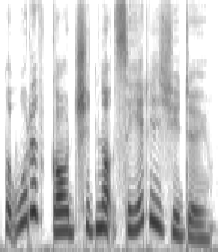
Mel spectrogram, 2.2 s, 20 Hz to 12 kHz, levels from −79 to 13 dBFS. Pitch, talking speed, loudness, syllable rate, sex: 235 Hz, 300 wpm, -17 LUFS, 5.3 syllables/s, female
